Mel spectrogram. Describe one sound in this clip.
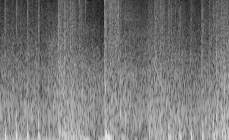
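A rifle fires a single loud shot.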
